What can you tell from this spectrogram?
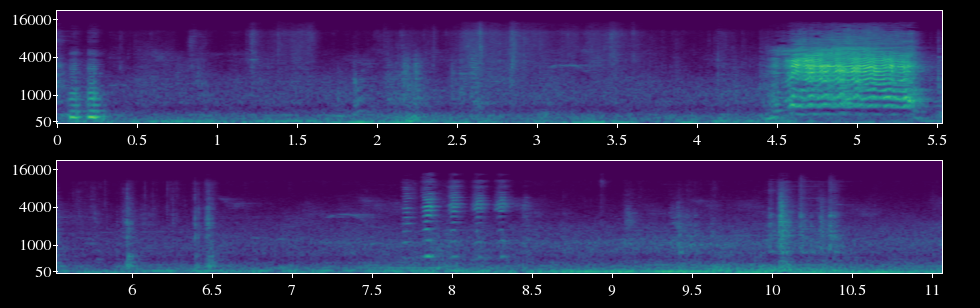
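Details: Goat kid less than an hour old, filmed on a GoPro with its calm mother nearby: a single strong, harmonic bleat midway through, surrounded by quiet rustling and brief faint squeaks.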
